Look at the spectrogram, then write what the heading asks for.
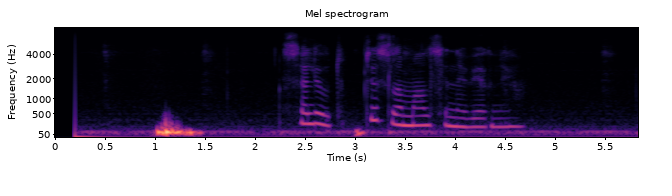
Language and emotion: Russian, sad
